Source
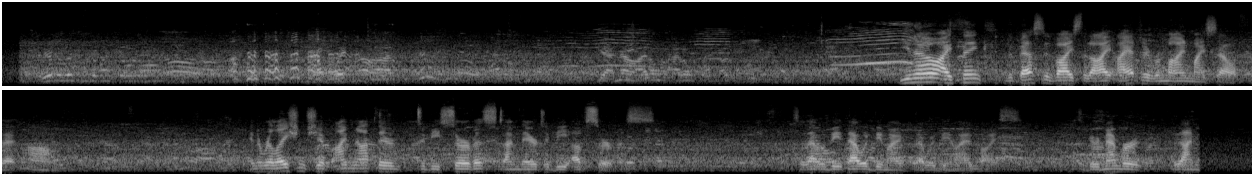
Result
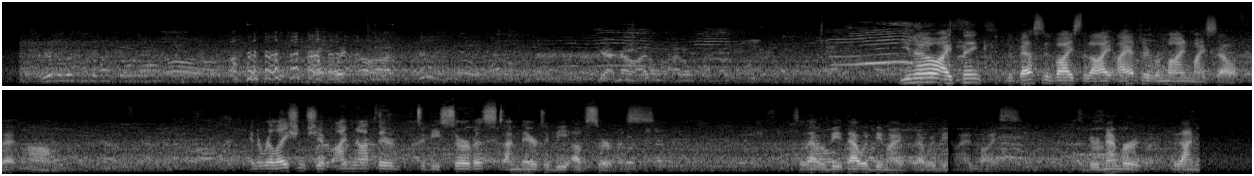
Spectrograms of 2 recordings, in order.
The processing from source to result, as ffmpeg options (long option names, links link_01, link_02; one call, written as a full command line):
ffmpeg -i in.wav -filter_complex "[0:a]asettb=1/sr,asplit=3[link_01][link_02][link_03];[link_01]atrim=end=5.344[link_04];[link_02]atrim=start=5.34:end=6.21,asetpts=PTS-STARTPTS,afade=type=in:duration=0.004:curve=qsin,afade=type=out:start_time=0.866:duration=0.004:curve=qsin,highpass=160,equalizer=frequency=360:width_type=q:width=4:gain=5,equalizer=frequency=1000:width_type=q:width=4:gain=-4,equalizer=frequency=1600:width_type=q:width=4:gain=10,equalizer=frequency=2400:width_type=q:width=4:gain=-8,equalizer=frequency=4600:width_type=q:width=4:gain=-6,lowpass=frequency=6800:width=0.5412,lowpass=frequency=6800:width=1.3066[link_05];[link_03]atrim=start=6.206[link_06];[link_04][link_05]acrossfade=duration=0.004:curve1=hsin:curve2=qsin[link_07];[link_07][link_06]acrossfade=duration=0.004:curve1=qsin:curve2=hsin,asettb=1/sr,asplit=3[link_08][link_09][link_10];[link_08]atrim=end=14.204[link_11];[link_09]atrim=start=14.2:end=17.59,asetpts=PTS-STARTPTS,afade=type=in:duration=0.004:curve=qsin,afade=type=out:start_time=3.386:duration=0.004:curve=qsin,bass=frequency=250:gain=-13,treble=frequency=4000:gain=5[link_12];[link_10]atrim=start=17.586[link_13];[link_11][link_12]acrossfade=duration=0.004:curve1=hsin:curve2=qsin[link_14];[link_14][link_13]acrossfade=duration=0.004:curve1=qsin:curve2=hsin,asplit=2[link_15][link_16];[link_15]atrim=end=21.96,asetpts=PTS-STARTPTS,afade=type=out:start_time=21.956:duration=0.004:curve=hsin[link_17];[link_16]atrim=start=21.96,asetpts=PTS-STARTPTS,afade=type=in:duration=0.46[link_18];[link_17][link_18]concat=n=2:v=0:a=1" out.wav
